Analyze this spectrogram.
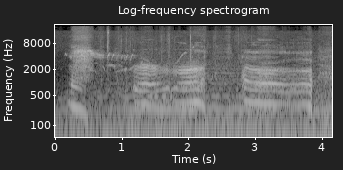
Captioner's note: person grunting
